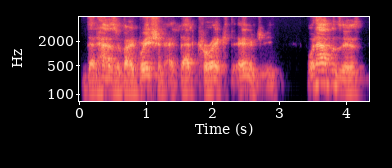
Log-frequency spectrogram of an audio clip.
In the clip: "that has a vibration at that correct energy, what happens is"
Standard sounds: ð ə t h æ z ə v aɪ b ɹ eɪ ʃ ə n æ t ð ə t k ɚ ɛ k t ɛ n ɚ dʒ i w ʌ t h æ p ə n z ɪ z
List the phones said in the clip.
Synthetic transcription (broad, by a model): ð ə t h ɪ z ə v aɪ b ɹ eɪ ʃ ə n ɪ t ð ə t k ɚ ɛ k t ɛ n ɚ dʒ i w ʌ t h æ p ə n z ɪ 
